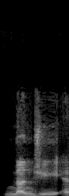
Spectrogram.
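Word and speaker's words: Nunge: Their leading scorer is Jack Nungy, if I'm saying that correctly. – Nungy, at about 13.3 points a game.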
